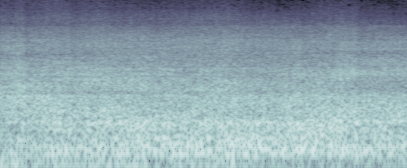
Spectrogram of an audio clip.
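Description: Rotating brushes scrub and slap against a car.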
